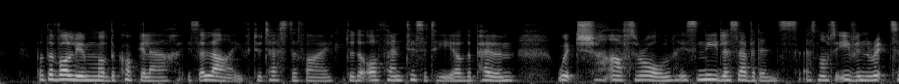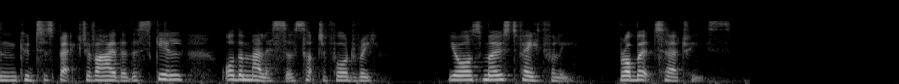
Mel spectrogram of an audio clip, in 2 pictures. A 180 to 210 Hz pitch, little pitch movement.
Yes: high, 190 Hz; narrow, 2.2 semitones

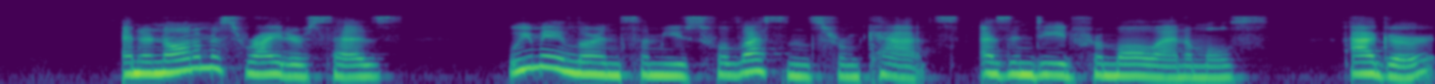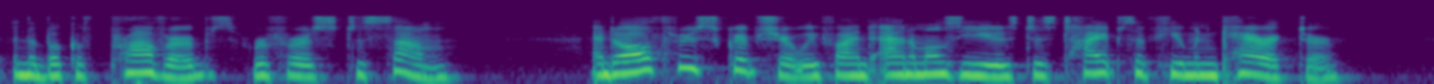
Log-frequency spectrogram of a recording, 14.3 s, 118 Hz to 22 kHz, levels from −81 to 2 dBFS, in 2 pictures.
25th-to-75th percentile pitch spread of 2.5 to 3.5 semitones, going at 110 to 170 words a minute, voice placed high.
Yes: average, 3.1 semitones; average, 165 wpm; high, 215 Hz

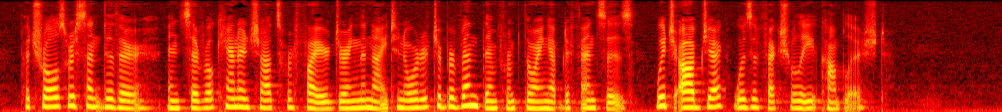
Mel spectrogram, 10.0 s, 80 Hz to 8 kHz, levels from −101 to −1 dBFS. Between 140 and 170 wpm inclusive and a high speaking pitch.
Yes: average, 160 wpm; high, 200 Hz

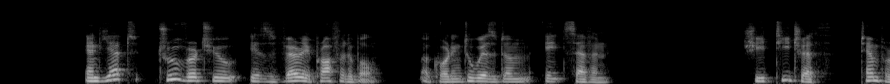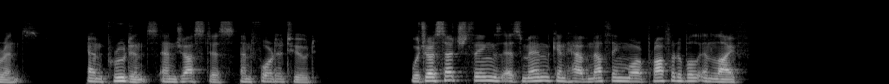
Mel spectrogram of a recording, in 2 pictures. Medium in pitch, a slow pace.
Yes: medium, 145 Hz; slow, 110 wpm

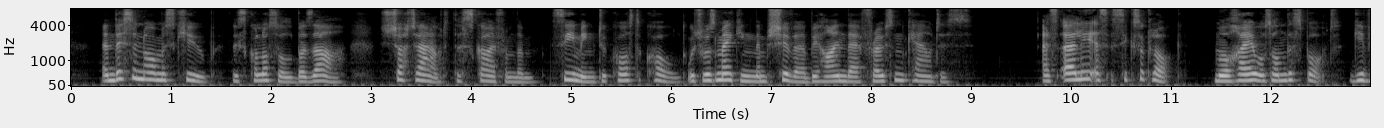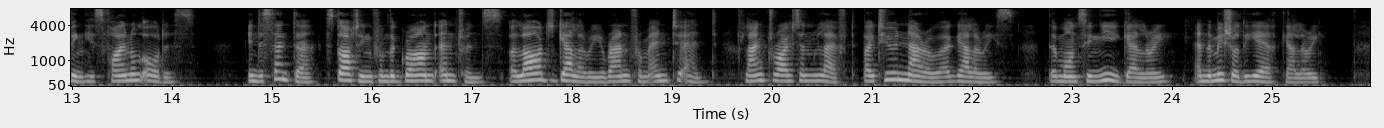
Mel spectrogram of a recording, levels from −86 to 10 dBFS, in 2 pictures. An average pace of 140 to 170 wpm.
Yes: average, 165 wpm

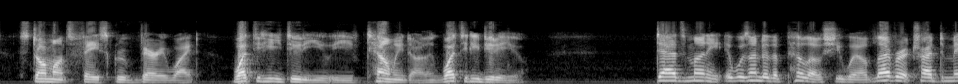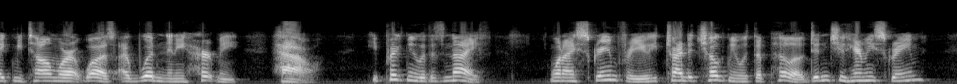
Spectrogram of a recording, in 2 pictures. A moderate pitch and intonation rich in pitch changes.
Yes: medium, 150 Hz; wide, 7.0 semitones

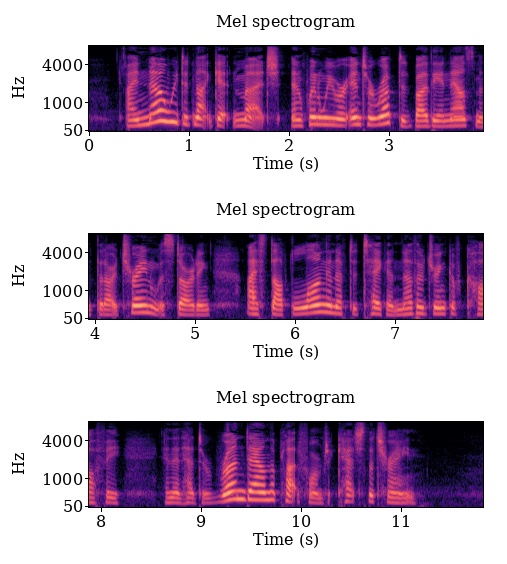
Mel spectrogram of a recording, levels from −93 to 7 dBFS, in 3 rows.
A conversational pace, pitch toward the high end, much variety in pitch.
No: fast, 215 wpm; high, 210 Hz; wide, 6.6 semitones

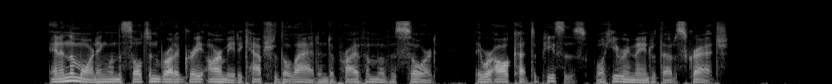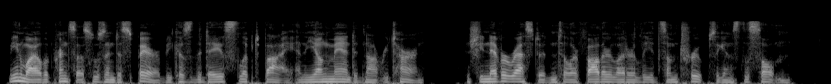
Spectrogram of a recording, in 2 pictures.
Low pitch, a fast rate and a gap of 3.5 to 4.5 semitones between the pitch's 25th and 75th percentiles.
No: low, 110 Hz; fast, 240 wpm; narrow, 2.5 semitones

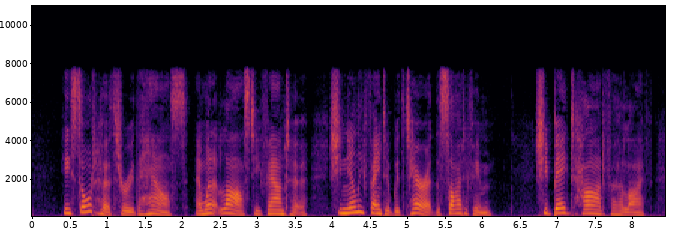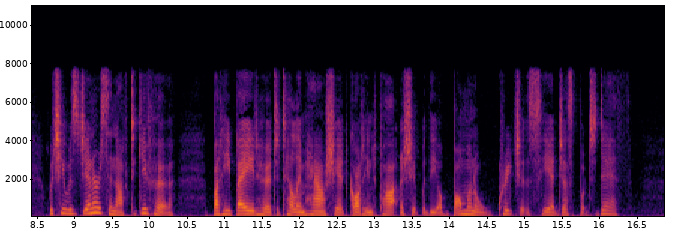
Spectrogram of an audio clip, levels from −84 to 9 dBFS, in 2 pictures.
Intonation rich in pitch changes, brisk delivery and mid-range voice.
Yes: wide, 6.0 semitones; fast, 210 wpm; medium, 175 Hz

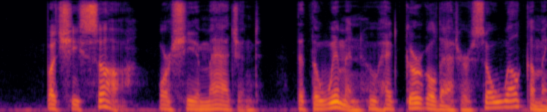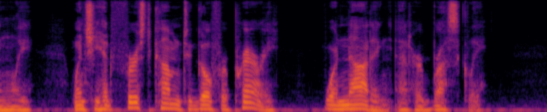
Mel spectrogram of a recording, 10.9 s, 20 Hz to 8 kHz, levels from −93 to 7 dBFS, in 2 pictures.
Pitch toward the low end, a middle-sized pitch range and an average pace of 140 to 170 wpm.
Yes: low, 100 Hz; average, 4.8 semitones; average, 160 wpm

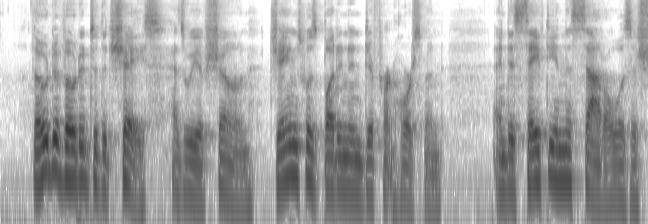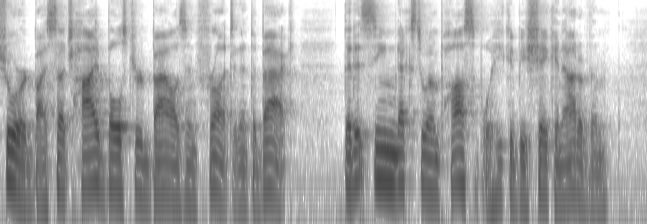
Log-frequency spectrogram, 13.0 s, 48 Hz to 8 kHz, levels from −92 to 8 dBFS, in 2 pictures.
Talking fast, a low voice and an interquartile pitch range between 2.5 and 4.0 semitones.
No: fast, 220 wpm; low, 105 Hz; average, 4.9 semitones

